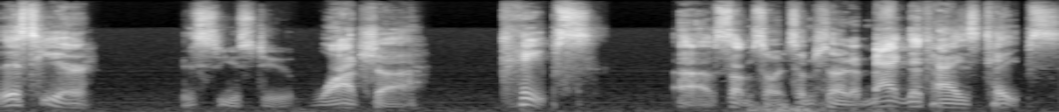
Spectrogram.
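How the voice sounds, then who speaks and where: A man speaks in a raspy, put-on character voice. He goes at a fairly slow pace with long, frequent pauses. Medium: actual play.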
